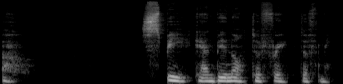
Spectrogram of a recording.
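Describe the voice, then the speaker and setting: A woman voicing a calm, kind male teacher who speaks gently and steadily. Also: a little high, breathy edge, full character voice. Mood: gentle. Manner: gentle, measured.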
